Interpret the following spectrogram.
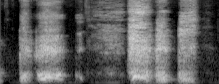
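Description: A man clearing his throat in several short, rough bursts.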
